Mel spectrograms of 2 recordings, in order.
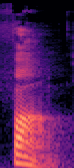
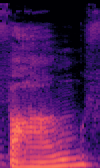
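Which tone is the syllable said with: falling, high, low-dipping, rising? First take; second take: falling; rising. First: The pitch falls sharply from high to low. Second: The pitch rises from middle to high.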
